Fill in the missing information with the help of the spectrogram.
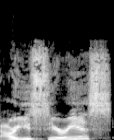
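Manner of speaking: high, slow disbelieving squeak; can't believe what he's hearing; incredulous. Real, not acted. Host to co-hosts, disbelief at the accent defense, high and drawn out.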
